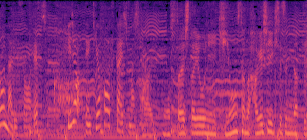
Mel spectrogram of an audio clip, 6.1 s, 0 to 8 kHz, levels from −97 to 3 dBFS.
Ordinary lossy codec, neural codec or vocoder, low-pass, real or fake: none; none; none; real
